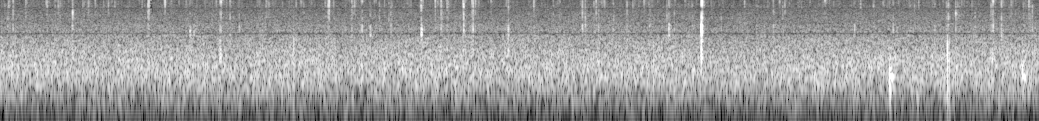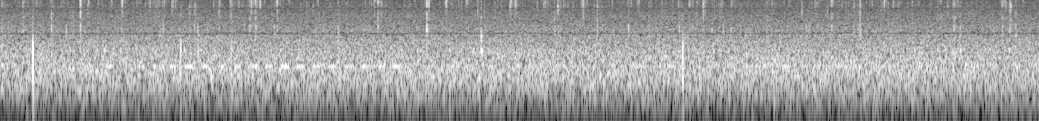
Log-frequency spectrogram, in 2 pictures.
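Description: Underwater crackle over a rocky seabed: a dense, irregular patter of tiny clicks over a steady hiss, with one sharper click about three and a half seconds in.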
